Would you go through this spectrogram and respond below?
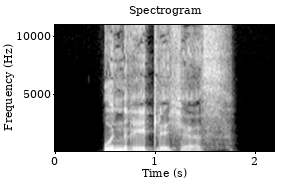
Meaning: strong/mixed nominative/accusative neuter singular of unredlich
- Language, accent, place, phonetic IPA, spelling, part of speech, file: German, Germany, Berlin, [ˈʊnˌʁeːtlɪçəs], unredliches, adjective, De-unredliches.ogg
